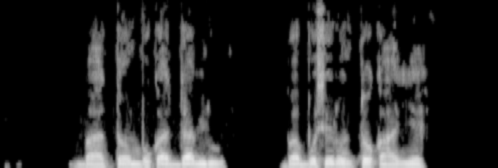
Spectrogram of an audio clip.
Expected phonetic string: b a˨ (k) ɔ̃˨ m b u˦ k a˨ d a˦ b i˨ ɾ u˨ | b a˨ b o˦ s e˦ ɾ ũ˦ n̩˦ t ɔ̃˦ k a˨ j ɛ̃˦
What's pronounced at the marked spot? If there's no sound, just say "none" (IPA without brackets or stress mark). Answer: t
